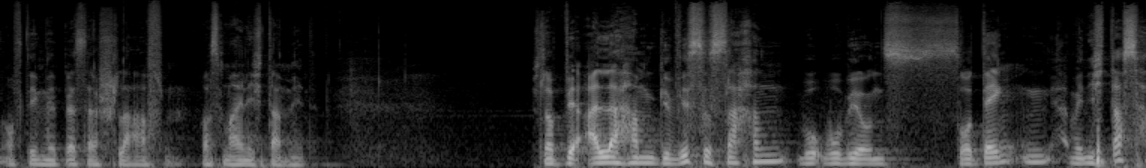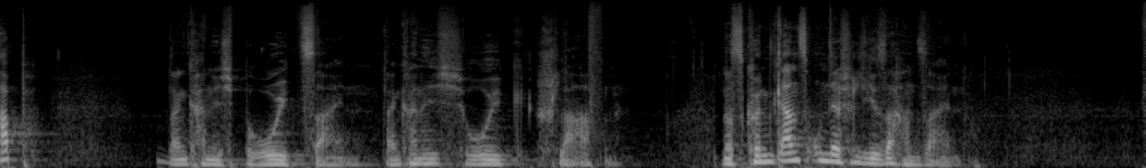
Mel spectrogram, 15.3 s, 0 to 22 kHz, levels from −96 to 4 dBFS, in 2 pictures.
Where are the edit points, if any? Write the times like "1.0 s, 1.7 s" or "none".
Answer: none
